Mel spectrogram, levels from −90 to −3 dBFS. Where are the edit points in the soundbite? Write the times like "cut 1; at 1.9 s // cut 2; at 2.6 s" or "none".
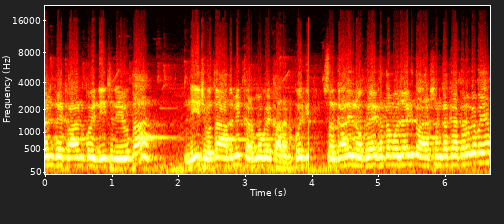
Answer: cut 1; at 4.0 s

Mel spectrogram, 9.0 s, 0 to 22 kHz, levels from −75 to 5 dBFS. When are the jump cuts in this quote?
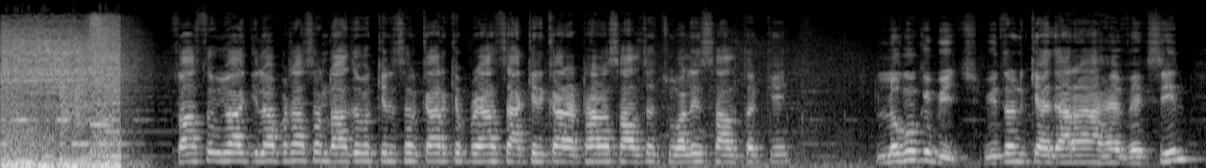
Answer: none

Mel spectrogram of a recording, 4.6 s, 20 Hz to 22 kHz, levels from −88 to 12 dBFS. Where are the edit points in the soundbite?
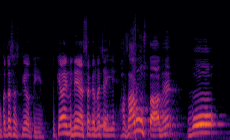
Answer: cut 1; at 1.4 s // cut 2; at 2.3 s

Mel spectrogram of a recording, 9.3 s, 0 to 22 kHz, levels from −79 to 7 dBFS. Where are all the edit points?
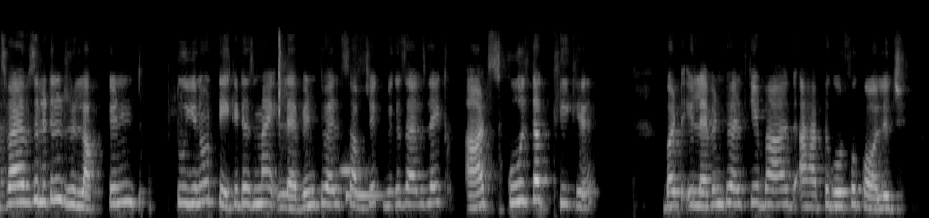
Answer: none

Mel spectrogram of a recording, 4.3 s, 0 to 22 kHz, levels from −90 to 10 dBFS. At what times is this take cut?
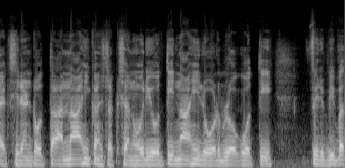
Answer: none

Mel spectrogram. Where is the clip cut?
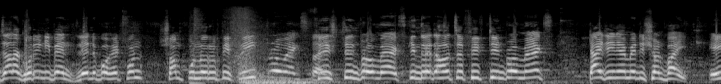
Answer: cut 1; at 2.6 s

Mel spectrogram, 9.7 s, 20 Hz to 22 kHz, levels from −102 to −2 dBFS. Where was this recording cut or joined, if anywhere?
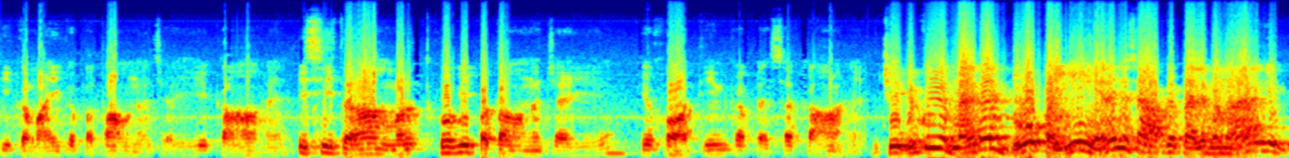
none

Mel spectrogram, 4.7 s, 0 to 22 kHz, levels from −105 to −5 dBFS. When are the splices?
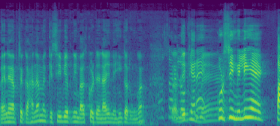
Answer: cut 1; at 3.4 s

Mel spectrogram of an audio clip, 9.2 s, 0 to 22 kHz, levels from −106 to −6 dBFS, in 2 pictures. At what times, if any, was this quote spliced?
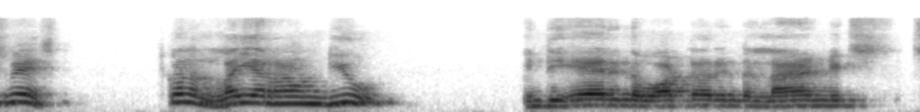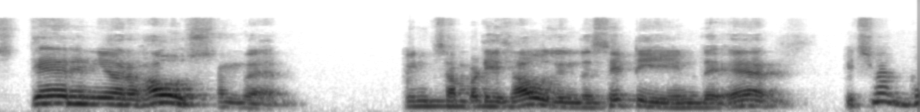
none

